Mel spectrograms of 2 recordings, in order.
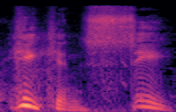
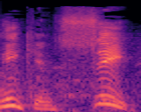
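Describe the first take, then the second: First: Slow, soft, drawn-out words; stunned realization. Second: Higher, astonished repeat; indignant realization. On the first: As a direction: let the shock dawn slowly. Stunned realization, first take. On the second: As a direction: pitch it up in disbelief. Realization repeated with rising outrage. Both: Retold or imitated.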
